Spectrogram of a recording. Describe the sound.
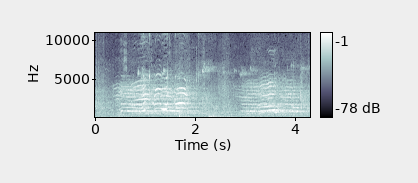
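A basketball is dribbled on a court during a women's game, with a few faint bounces under a commentator's steady talk.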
